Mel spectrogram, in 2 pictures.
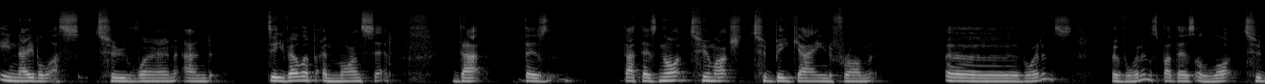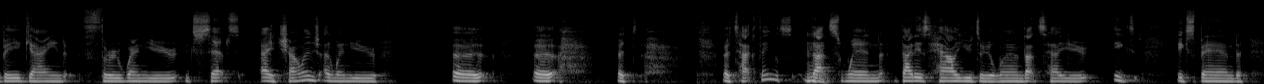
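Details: Adult man born with cerebral palsy affecting his whole left side; stutter described as a symptom of it, first noticed around age five, went away about a year then returned worse; treated with the McGuire Programme; stuttering.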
